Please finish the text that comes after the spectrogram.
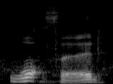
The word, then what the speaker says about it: Watford: who was it kid Watford what Watford Watford oh sorry as you guys like to say Watford there's no h we're all Posh here we've got to say Watford I did a thing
